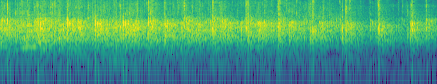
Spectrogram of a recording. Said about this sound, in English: Come on, give the Lord a great clap offering.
